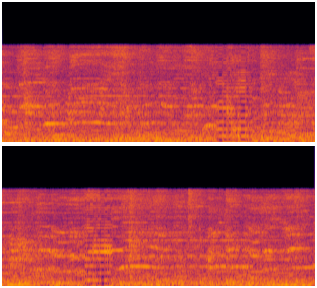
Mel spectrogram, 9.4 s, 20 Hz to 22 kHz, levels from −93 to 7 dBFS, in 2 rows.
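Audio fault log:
Throughout, MP2 compression: everything sounds dull and smeared, with nothing above about 6.1 kHz and a gurgling, granular texture in what's left. That's likely a heavily starved MPEG Layer II encode, something around 48 kbps. With that few bits, the upper sub-bands get switched off entirely, bands flicker in and out, and the remaining ones are quantised coarsely. That's what gives it the watery, bubbly grain.
3.22 to 3.76 s and 5.94 to 6.35 s, robotic sound from repeated short buffers: in both stretches the sound turns into a rigid, metallic buzz locked at 200 Hz, only loosely tracking what should be there. The likely cause is new audio arriving too late, so playback keeps looping a tiny chunk, about 5 ms, which fits the 200 Hz pitch. Most of the real audio in those windows is skipped over.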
